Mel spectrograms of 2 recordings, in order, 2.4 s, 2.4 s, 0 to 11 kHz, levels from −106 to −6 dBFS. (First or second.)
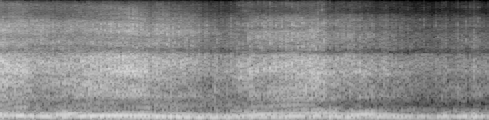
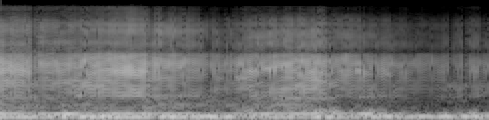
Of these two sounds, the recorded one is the first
